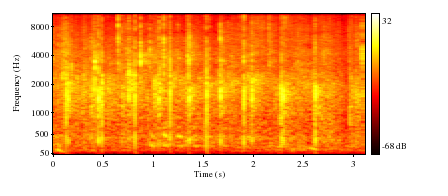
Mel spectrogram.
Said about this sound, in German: Applaus ist immer gern genommen.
